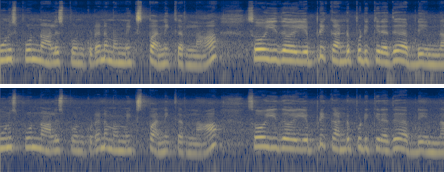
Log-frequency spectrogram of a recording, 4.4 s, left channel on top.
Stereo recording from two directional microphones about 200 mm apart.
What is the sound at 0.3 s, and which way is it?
A woman's voice, 15° left (ahead or behind).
